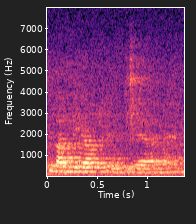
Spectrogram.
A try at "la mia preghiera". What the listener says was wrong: And what I'm after is, if you notice, your mouth is about like this when you speak it. La mia preghiera, and I'm going to sing la mia preghiera. It's not this la mia preghiera. It's not necessary to have all that motion.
